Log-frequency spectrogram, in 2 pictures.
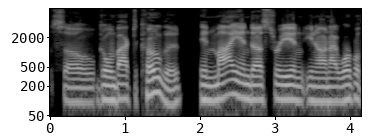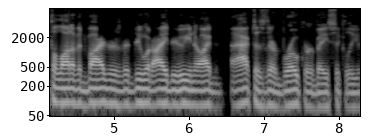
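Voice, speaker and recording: Speaking fairly fast, a man's very deep, low voice moves with ordinary pitch variation. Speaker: financial firm executive. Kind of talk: podcast interview. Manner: conversational, halting.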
